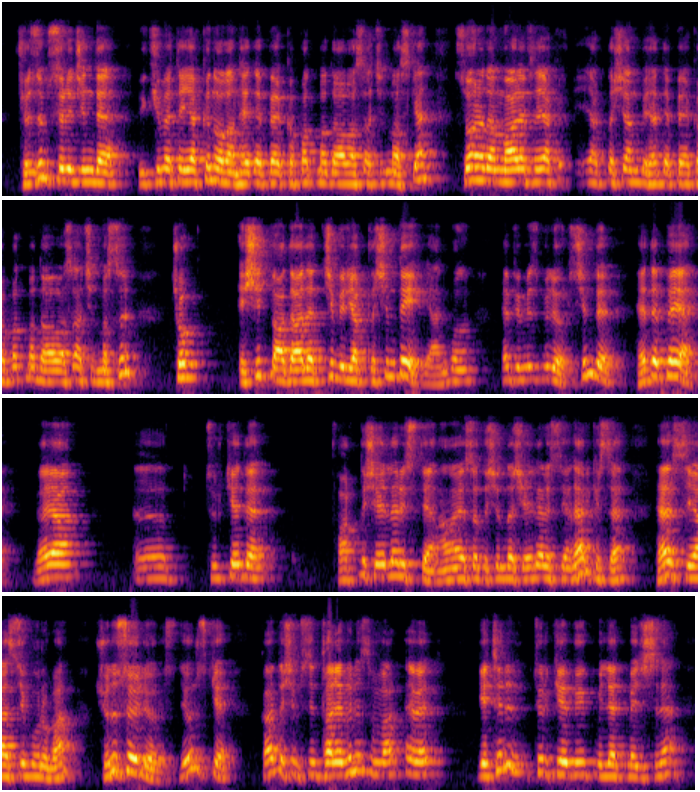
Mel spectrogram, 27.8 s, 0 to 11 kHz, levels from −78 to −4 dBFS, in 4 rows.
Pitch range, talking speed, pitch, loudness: 150-180 Hz, 125 wpm, 165 Hz, -18 LUFS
